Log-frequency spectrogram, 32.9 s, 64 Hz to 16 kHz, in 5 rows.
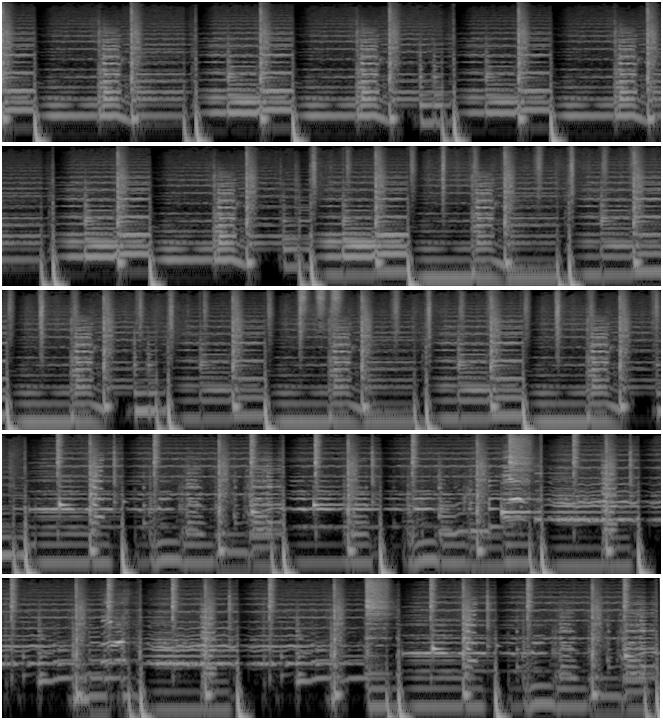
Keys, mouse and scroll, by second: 1.0 Return, 2.5-3.9 typing, 5.0-6.3 typing, 7.6-8.8 typing, 10.7 middle click, 13.4 double click, 15.9-16.7 typing, 15.9 double click, 17.3 middle click, 21.0 double click, 21.5-22.4 typing, 22.8 alt+middle click, 25.2 alt+middle click, 29.5-32.3 typing.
